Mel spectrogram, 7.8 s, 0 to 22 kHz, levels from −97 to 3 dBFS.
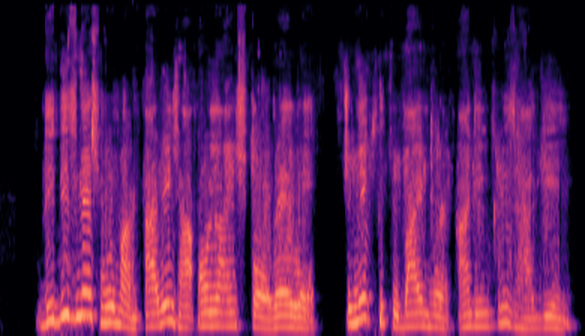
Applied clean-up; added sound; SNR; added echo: neural mask model Resemble Enhance denoiser.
